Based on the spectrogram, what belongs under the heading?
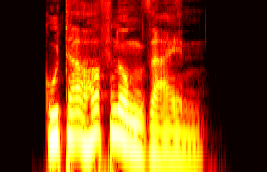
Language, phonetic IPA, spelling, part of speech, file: German, [ˈɡuːtɐ ˈhɔfnʊŋ zaɪ̯n], guter Hoffnung sein, phrase, De-guter Hoffnung sein.ogg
